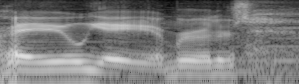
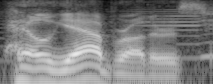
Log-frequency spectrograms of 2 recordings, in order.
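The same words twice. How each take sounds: First: It is said in a Southern American accent. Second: It is said in a standard American accent. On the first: The speaker calls it right. "said in a Southern accent are cool" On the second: The speaker calls it wrong. "If you just do it normal"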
